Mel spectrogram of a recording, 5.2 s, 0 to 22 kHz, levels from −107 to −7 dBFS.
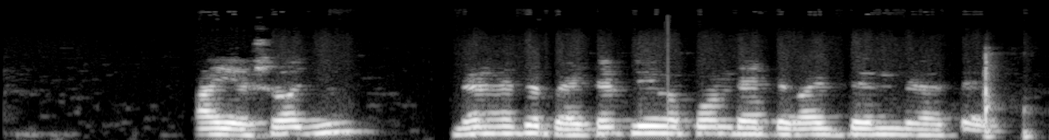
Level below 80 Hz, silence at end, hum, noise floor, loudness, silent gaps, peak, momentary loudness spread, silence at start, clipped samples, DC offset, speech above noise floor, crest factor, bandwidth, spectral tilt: -62 dBFS; 0.1 s; none; -80 dBFS; -16 LUFS; 2.18-2.22 s; -2 dBFS; 9 LU; 1 s; under 0.1%; under 0.1%; 64 dB; 14 dB; 6.4 kHz; -10 dB/octave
